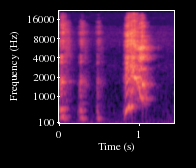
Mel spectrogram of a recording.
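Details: Three short, abrupt voiced gulps, then a louder hiccup with a sharp intake of breath, from a woman streamer; repeated hiccups.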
